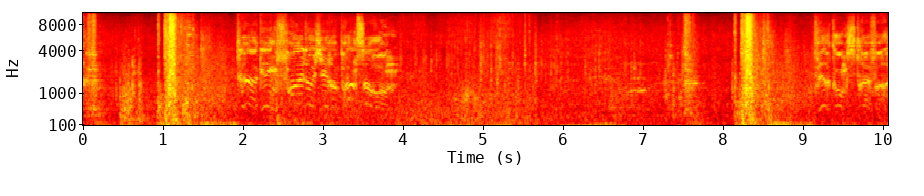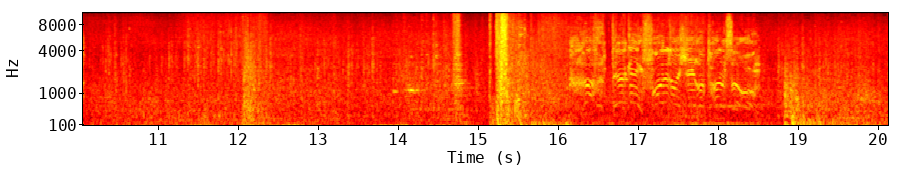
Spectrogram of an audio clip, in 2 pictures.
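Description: A tank cannon fires with loud, booming blasts.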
